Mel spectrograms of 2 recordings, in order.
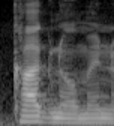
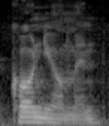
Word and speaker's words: cognomen: There was a praenomen, which was their first name, a nomen, which was the last name, and a cognomen or cognomen, or in Italian it's cognome. In Latin, it probably sounds like cognomen.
